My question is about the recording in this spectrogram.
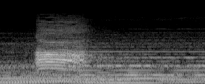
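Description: A single crow caw lasting about half a second, a third of a second in, over steady sustained background music.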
